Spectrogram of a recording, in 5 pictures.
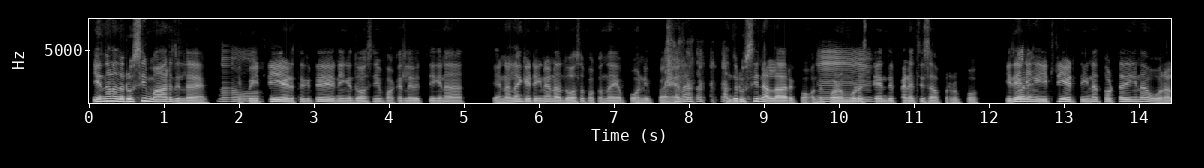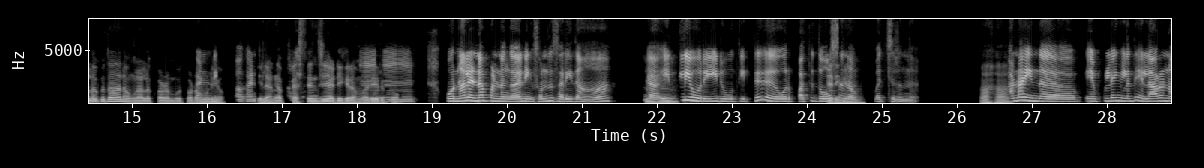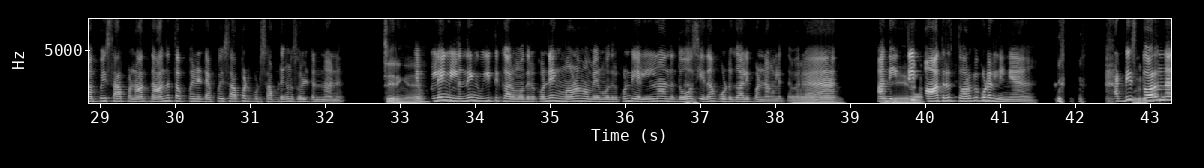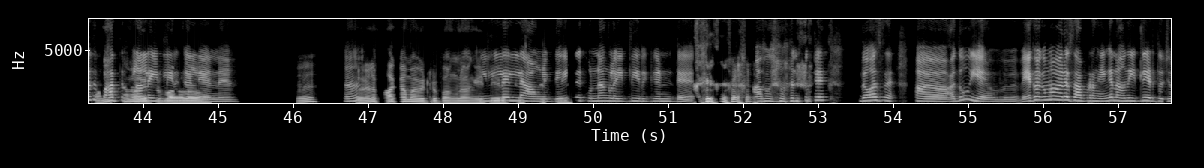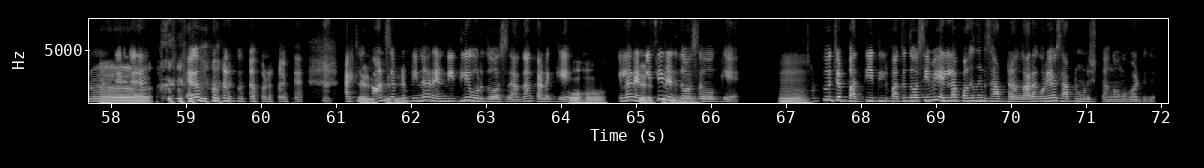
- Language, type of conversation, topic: Tamil, podcast, சமையல் உங்களுக்கு ஓய்வும் மனஅமைதியும் தரும் பழக்கமாக எப்படி உருவானது?
- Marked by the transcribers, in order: laugh; drawn out: "ம்"; other background noise; chuckle; laugh; unintelligible speech; laughing while speaking: "அட்லீஸ்ட் தொறந்தாது பாத்துருக்கலான்ல, இட்லி இருக்கா"; in English: "அட்லீஸ்ட்"; laugh; laughing while speaking: "அவுக வந்துட்டு"; laughing while speaking: "ஆ"; laughing while speaking: "வேகமா எடுத்து சாப்புடுறாங்க"; tapping; other noise; in English: "ஆக்சுவலா கான்சப்ட்"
